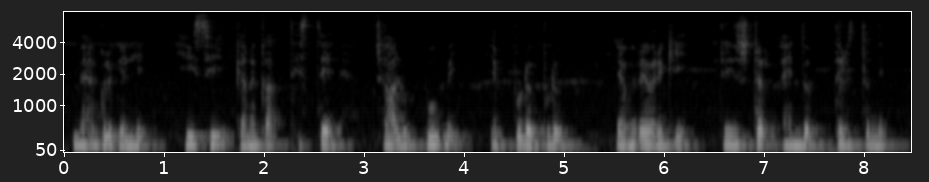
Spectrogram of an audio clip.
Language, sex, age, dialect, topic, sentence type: Telugu, male, 18-24, Central/Coastal, agriculture, statement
